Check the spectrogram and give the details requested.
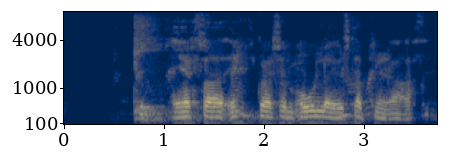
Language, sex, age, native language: Icelandic, male, 15, Icelandic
